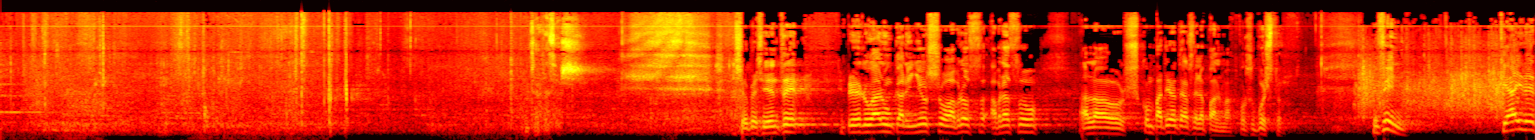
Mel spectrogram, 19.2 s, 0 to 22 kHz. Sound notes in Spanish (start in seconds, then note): 16.6 Aplausos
